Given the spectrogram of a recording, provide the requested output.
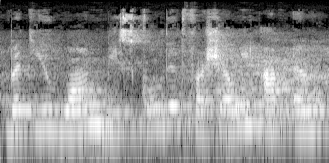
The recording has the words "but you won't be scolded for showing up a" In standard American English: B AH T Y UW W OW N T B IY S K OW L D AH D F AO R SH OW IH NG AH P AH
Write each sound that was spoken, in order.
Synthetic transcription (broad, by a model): B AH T Y UW W OW N T B IY S K OW L D AH D F AO R SH OW IH NG AH P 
